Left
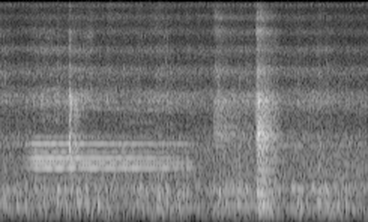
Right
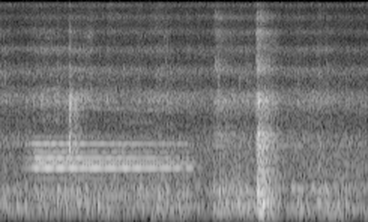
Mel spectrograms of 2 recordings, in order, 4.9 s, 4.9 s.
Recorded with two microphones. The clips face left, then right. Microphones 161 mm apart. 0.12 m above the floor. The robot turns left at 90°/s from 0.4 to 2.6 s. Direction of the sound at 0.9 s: 5° left (ahead or behind).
